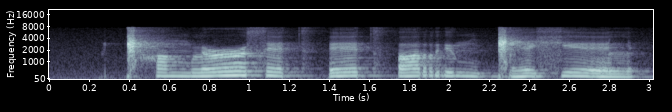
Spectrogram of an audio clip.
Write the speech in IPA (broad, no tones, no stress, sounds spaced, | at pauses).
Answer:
ǁʰ ʌ ŋ l ə˞ s e t͡sʼ e t͡sʼ ʌ r ɾʲ u ŋ ɡ͡ǁ e xʲ e l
